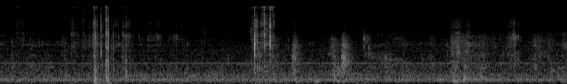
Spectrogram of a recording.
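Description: A person chewing a bite of a breaded fried-chicken sandwich with the mouth close to the microphone: a few short, scattered crunches and mouth clicks between quieter chewing.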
